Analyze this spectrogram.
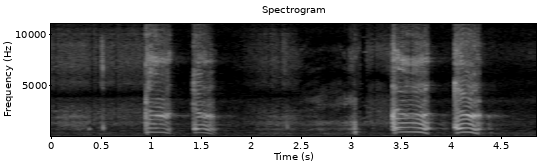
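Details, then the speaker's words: Croup in a young child: four harsh, high-pitched, seal-like barking coughs from an inflamed, narrowed upper airway. "And so they might present with this sound. They usually cough like almost like a seal-like barking."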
